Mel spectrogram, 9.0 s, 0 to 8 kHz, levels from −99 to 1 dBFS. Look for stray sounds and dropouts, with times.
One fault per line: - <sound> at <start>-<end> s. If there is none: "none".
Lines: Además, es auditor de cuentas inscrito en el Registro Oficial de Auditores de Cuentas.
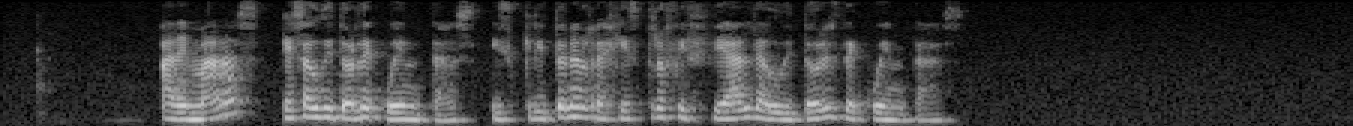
none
